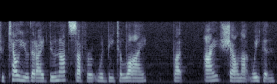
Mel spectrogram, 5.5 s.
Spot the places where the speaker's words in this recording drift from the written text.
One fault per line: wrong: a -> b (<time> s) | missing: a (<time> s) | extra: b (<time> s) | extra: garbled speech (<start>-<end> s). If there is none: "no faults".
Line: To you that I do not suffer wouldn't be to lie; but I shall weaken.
extra: tell (0.1 s)
wrong: wouldn't -> would (1.9 s)
extra: not (4.8 s)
